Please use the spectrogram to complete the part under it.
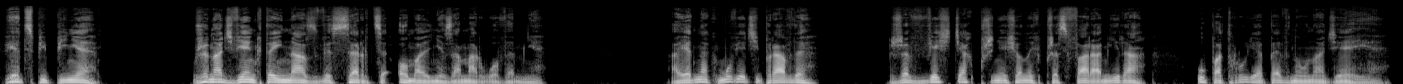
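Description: A man's voice: lively intonation, darkish tone, no room sound, clean studio sound. A man reading as Gandalf, a grave old wizard. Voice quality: deep, slow and measured, drops to a whisper. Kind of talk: audiobook reading.

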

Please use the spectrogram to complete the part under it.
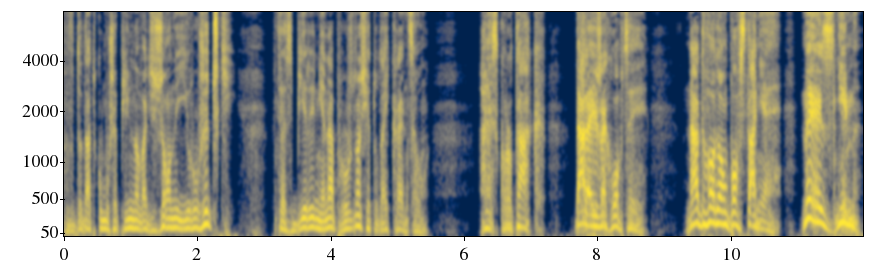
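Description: A man voicing a gruff, bold old male hobbit farmer who speaks in hearty exclamations. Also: lowish voice, lively intonation, moderate pace, a little mellow, no room sound, clean studio sound, pitched above the performer's own voice.

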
